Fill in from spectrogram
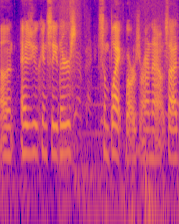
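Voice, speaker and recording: Noticeable background noise behind a woman with a medium pitch. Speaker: gamer / YouTuber. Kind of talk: gaming voice-over commentary. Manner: slight stutter, hesitant.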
